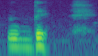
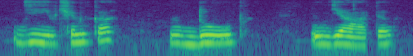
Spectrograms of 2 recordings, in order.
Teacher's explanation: коли ми вимовляємо звук д наш ротик відкритий кінчик язика піднімається угору за зубки повітря і Голос виходить із ротика і зустрічає перешкоду у вигляді язичка і тому звук д- приголосний звук його не можна проспівати А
